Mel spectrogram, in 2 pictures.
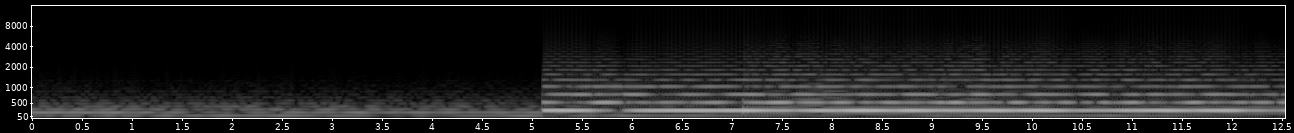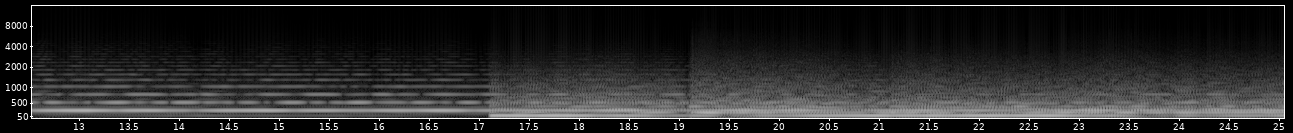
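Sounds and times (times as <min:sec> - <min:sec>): sustained synthesizer chord: 0:05.1 - 0:25.0.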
